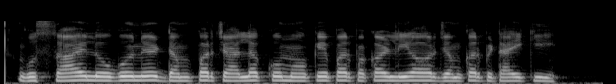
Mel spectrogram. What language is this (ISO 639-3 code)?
hin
